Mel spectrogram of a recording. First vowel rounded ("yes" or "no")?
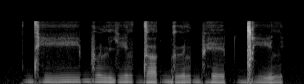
no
